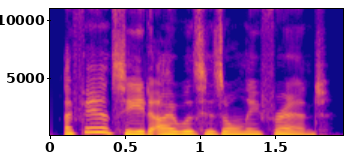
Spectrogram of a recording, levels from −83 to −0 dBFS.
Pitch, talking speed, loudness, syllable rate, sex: 235 Hz, 215 wpm, -16 LUFS, 5.2 syllables/s, female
